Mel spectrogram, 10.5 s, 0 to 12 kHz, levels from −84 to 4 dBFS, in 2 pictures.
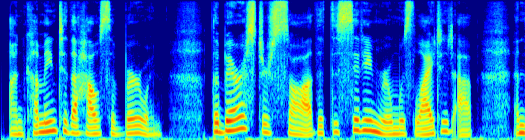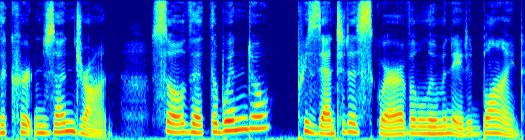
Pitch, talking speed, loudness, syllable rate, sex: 185 Hz, 175 wpm, -19 LUFS, 5.4 syllables/s, female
